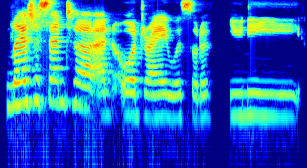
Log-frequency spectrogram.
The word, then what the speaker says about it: Audrey: And am I pronouncing it right when I say Au Dré? Is that how it's pronounced?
